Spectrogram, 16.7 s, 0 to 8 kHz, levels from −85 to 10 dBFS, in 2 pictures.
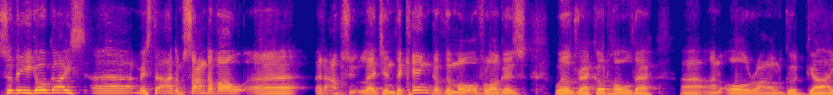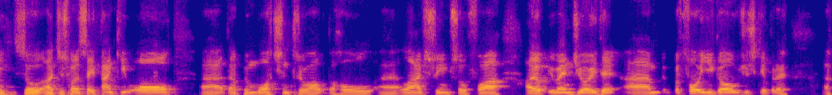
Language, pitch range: English, 120-145 Hz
